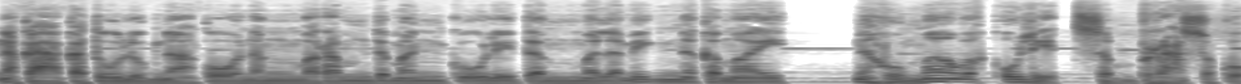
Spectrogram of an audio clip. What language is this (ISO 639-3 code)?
fil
